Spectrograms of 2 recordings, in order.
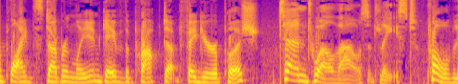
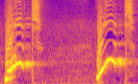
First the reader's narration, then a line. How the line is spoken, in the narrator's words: Lady Fanshawe yelped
